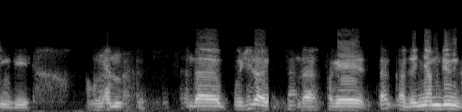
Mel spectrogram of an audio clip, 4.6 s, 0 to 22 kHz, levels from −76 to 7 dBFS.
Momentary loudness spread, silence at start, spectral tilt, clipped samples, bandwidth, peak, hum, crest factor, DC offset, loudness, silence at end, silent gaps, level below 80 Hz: 16 LU; 0 s; -4.5 dB/octave; under 0.1%; 7.8 kHz; -6 dBFS; none; 12 dB; under 0.1%; -18 LUFS; 0 s; none; -54 dBFS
